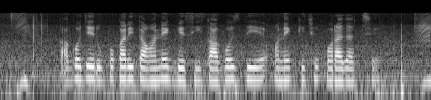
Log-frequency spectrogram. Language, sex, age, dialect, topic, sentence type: Bengali, male, 25-30, Western, agriculture, statement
